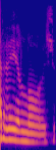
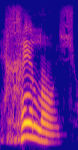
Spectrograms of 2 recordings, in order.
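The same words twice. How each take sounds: First: Flick the first R of "relógio" lightly, as in "caro"; weak initial R. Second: Slow, louder "relógio" with a strong guttural H-like R; strong initial R. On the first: Teacher showing pupils the wrong sound, "relógio" with a weak tapped R. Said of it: "Não é relógio". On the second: Teacher correcting the start of the word, "relógio" with a strong H-like R. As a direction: push the first R of "relógio" as a breathy H sound. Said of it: "O som do R também é forte no início". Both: Shown as a demonstration.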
